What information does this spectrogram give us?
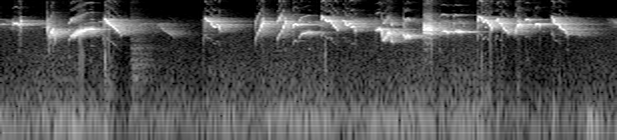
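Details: Oriental white-eye from Garut, West Java, singing: high sweet chirps and downward-sliding whistles, a brief pause, then a busy, jumbled run of twittering phrases.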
